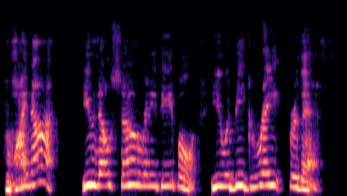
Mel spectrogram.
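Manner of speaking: a needy recruiter pleading a little; eager rookie pitch. Shown as a demonstration. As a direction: sound overeager and pushy. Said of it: "The rookie would say".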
